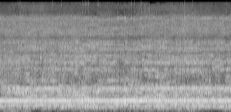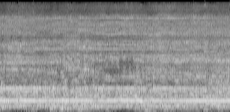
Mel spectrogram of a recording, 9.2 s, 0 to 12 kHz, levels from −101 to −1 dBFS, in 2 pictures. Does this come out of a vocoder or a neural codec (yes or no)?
yes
